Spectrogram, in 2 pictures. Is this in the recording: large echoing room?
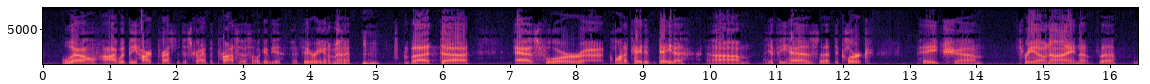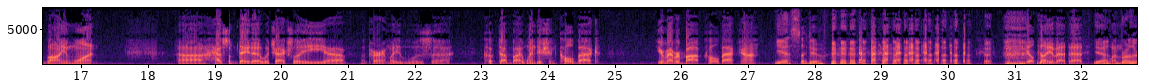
no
